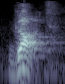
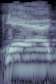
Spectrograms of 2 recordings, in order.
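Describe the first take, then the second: First: The vowel is an open aw sound. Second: The vowel is a flat A sound. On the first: "It's aw" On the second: "Gad would only be said as Gad in America because we do flat A's"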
